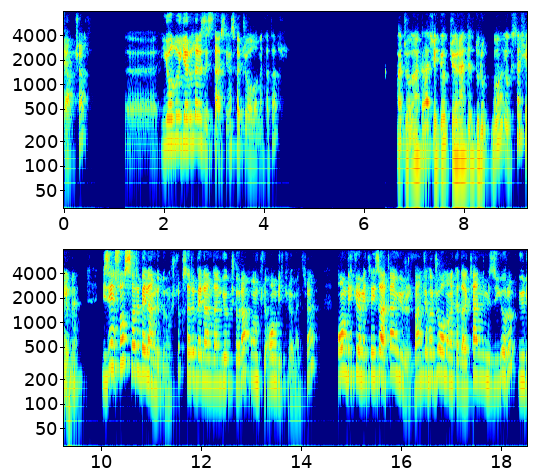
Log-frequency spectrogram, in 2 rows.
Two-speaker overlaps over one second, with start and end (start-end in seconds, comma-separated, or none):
none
